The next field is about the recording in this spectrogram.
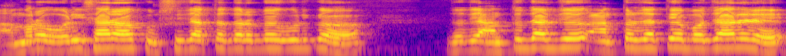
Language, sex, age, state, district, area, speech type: Odia, male, 45-60, Odisha, Kendrapara, urban, spontaneous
